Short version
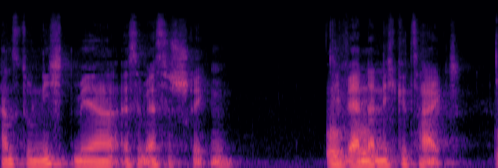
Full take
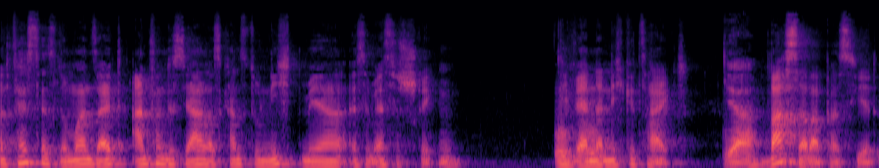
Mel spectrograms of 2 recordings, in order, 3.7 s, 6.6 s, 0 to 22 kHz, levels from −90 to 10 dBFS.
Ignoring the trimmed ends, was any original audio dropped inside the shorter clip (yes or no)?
no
